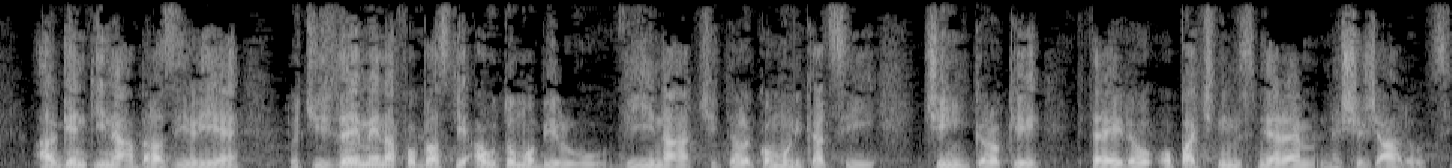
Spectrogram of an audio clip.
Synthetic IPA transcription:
ʔaɾɡɛnt̪ɪnaabɾaziːlɪjɛ | t̪o̞cɪʒzɛjmɛːnafʔo̞blascɪʔawt̪o̞mo̞bɪluːviːnat͡ʃɪt̪ɛlɛko̞munɪkat͡siː | t͡ʃɪɲiːkɾo̞kɪ | kt̪ɛɾɛːjdo̞wʔo̞pat͡ʃniːmsmɲɛɾɛmnɛʃjɛʒaːdo̞wt͡si̥

